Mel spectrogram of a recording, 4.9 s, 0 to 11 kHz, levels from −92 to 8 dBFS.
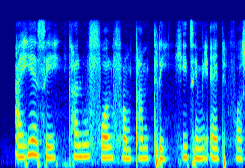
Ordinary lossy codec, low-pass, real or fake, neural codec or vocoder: none; 7.2 kHz; real; none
